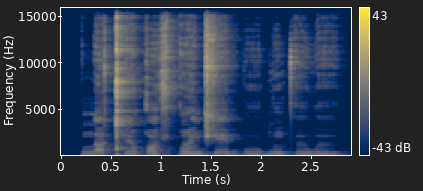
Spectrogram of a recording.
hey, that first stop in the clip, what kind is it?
click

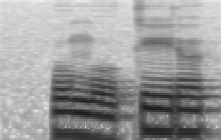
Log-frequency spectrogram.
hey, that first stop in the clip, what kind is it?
plain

